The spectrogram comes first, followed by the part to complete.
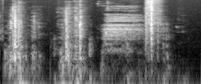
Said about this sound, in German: ich habe hier noch eine Tür offen, weil es ziemlich warm ist, dass ich die vielleicht gleich mal zumache, wenn er jetzt wegfährt, dann hat sich das erledigt.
